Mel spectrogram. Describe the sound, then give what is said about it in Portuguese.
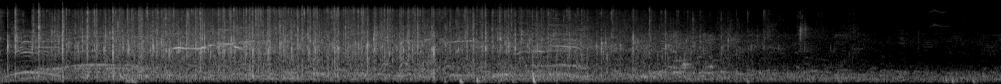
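A crowd bursts into steady, dense applause with scattered cheers and voices mixed in, holding loud for most of the stretch before thinning slightly near the end, responding to a preacher's challenge to go a day without a cell phone. “Eu não ouvi os aplausos.”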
